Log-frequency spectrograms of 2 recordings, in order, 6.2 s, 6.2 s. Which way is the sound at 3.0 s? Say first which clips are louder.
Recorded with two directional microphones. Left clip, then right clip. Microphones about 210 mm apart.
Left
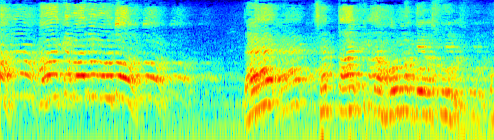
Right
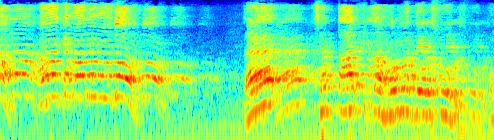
Right 1 dB; 30° right (ahead or behind).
